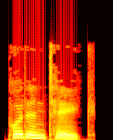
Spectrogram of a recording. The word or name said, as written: put-and-take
